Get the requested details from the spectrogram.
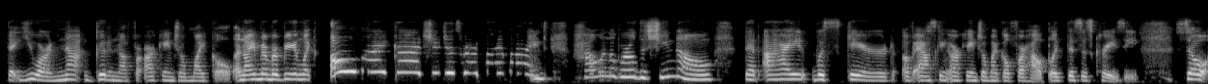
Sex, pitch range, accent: female, 180-220 Hz, American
